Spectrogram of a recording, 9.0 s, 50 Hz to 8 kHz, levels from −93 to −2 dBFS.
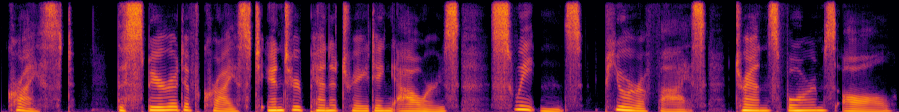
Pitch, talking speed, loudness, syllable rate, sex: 175 Hz, 75 wpm, -24 LUFS, 2.8 syllables/s, female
